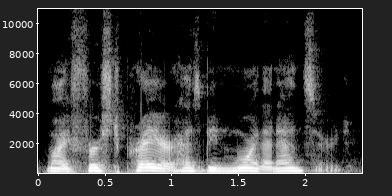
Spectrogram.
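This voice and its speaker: A woman's voice: lowish voice, little pitch movement, unhurried, warm tone. A woman voicing a devoted, humble young Spanish man, speaking earnestly and tenderly in a storybook reading.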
